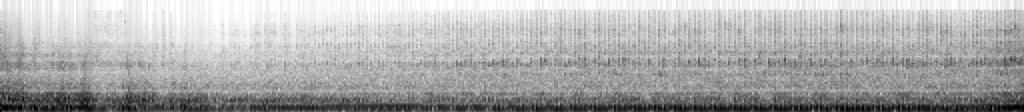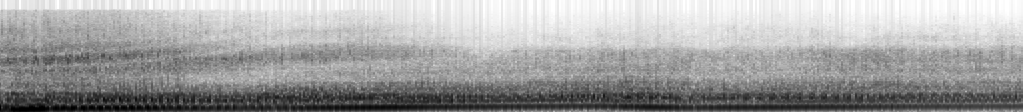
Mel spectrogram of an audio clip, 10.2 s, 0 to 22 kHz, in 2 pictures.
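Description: Corvette V8 engine accelerating hard, its note climbing, with an upshift about five seconds in and another near eight seconds.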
